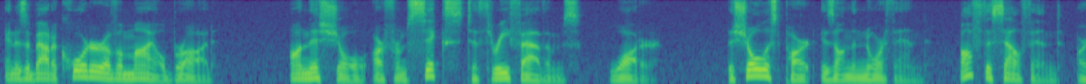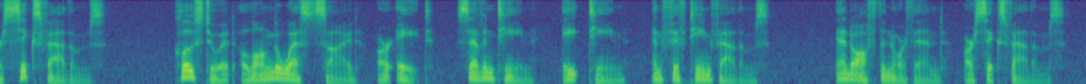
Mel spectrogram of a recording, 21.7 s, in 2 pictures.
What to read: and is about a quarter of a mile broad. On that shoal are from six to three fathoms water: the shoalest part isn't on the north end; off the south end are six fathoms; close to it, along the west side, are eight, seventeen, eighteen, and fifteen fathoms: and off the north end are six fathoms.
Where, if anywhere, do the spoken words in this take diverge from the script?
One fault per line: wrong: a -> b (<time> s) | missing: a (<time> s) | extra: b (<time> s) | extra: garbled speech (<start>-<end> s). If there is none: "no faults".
wrong: that -> this (3.1 s)
wrong: isn't -> is (8.2 s)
